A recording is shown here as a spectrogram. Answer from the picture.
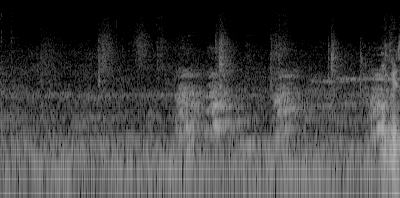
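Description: A dog barking twice in short barks, about two seconds in and again under a second later, over a steady low hum.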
